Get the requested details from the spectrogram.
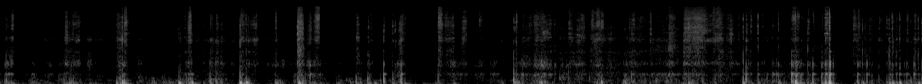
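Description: A small, empty, hollow white paper (cardboard) drinking cup is held in one hand close to the microphone while the fingertips and short nails of the other hand scratch and tap its outside. Quick, dry taps with hollow low thumps are mixed with bright, papery scraping and crackling bursts that stop almost instantly. The taps and scratches come in an irregular, close-up stream throughout.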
